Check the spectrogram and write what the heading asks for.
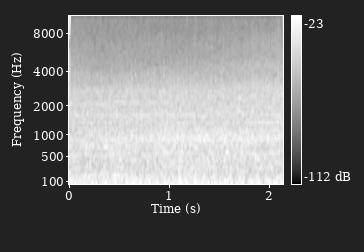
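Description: Deep, steady low rumble of a cinematic sound effect for stone shattering and debris flying.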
